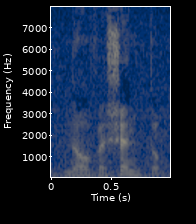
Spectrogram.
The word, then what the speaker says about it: Novecento: The CE is pronounced sh, Novecento.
